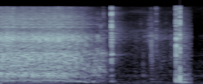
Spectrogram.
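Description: Electric mini chopper on a stick blender whizzing chunks of roasted squash, spinach and pine nuts into a paste; the motor runs loud and then winds down about a second in. Two sharp knocks follow, the second louder.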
